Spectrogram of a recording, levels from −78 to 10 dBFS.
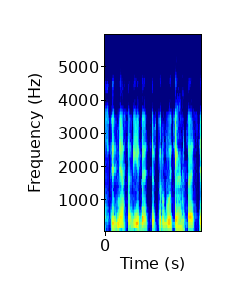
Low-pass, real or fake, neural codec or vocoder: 5.4 kHz; fake; vocoder, 22.05 kHz, 80 mel bands, WaveNeXt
